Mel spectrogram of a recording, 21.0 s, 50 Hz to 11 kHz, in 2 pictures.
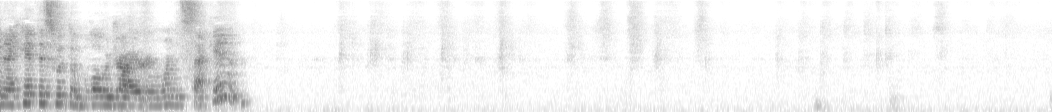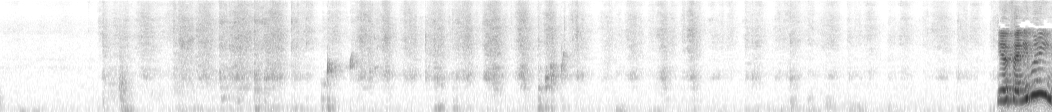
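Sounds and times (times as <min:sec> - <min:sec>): faint rubbing strokes: 0:00.5 - 0:20.9.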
